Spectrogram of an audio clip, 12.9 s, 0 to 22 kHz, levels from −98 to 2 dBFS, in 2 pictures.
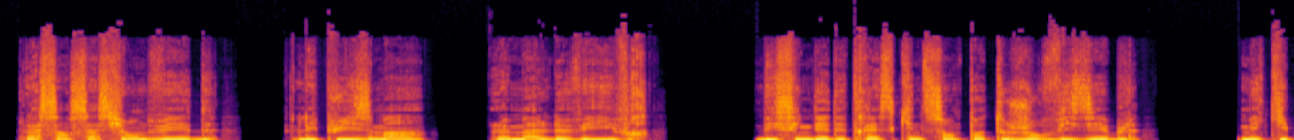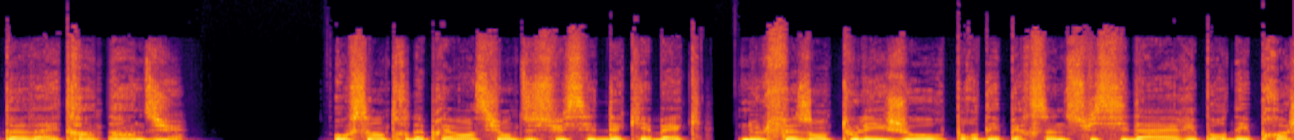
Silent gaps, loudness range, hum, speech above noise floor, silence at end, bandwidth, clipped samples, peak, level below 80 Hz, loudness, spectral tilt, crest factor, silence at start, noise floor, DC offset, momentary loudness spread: none; 2 LU; none; 74 dB; 0 s; 18.5 kHz; under 0.1%; 0 dBFS; -30 dBFS; -13 LUFS; -5 dB/octave; 14 dB; 0.1 s; -86 dBFS; 0.3%; 6 LU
